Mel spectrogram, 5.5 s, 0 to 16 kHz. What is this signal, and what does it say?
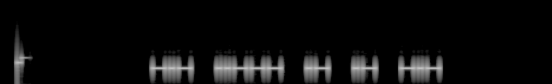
Morse code, heard as a keyed tone, about 28 wpm, spaced as for 20 wpm, 700 Hz. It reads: K2AAK
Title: USA Call Signs - 5 Characters - 2x Character Spacing - 28wpm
